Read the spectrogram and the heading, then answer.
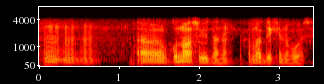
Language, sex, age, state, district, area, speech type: Bengali, male, 60+, West Bengal, Purba Medinipur, rural, conversation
